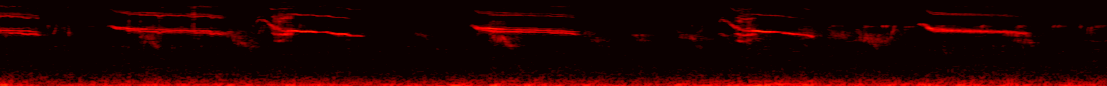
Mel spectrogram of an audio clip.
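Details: Bar-winged prinia chicks, being fed black locusts by both parents, give thin, very high, downslurred squeaky begging calls in quick bursts every second or so over a low background rumble.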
